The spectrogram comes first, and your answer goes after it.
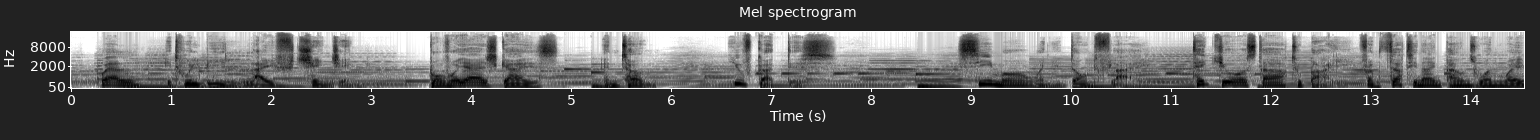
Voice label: male english english with french accent commercial; eurostar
